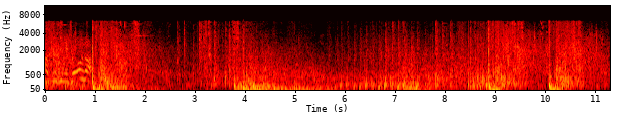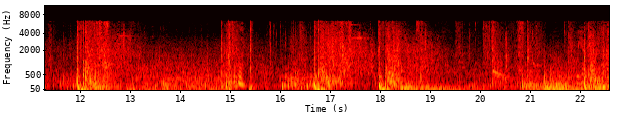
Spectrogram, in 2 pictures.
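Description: Rifle shots crack loudly and echo.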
